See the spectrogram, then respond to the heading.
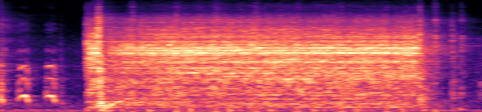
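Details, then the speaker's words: Riding mower engine, starter gear repaired by welding broken spring-keeper piece, camera close at starter, fuel off: steady, even whirr for about two and a half seconds, then clean spin-down; starter engages and cranks normally after repair. "Well, that looks good. It stayed together, went back down."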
